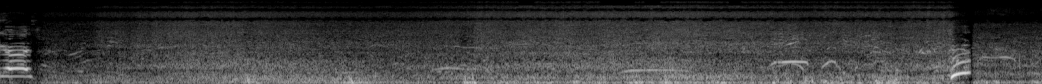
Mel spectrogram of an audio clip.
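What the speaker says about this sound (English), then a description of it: "These waves, man, they're really killing." Ocean waves wash steadily onto a beach under gusty wind noise, with brief voices and a sharp whistle-like squeak near the end.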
